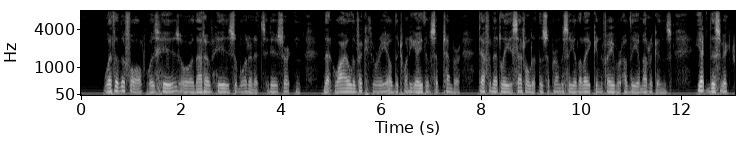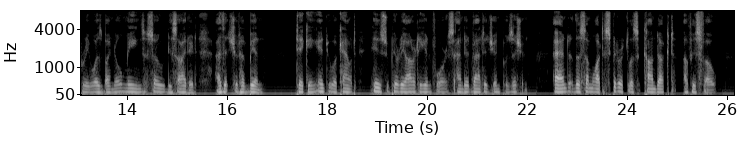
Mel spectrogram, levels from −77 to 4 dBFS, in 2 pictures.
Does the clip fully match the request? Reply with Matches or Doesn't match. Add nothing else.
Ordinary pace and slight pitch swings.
Matches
